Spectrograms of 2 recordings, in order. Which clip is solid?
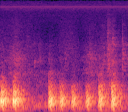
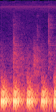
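The first.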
